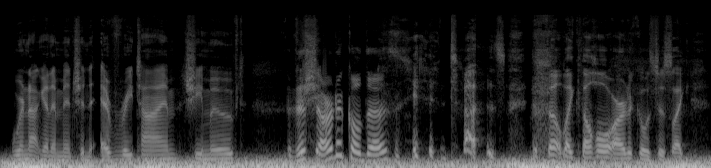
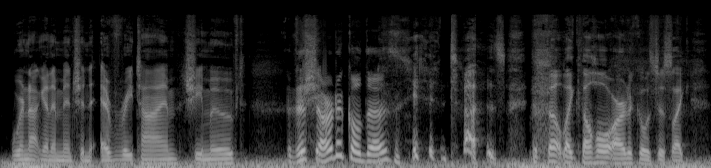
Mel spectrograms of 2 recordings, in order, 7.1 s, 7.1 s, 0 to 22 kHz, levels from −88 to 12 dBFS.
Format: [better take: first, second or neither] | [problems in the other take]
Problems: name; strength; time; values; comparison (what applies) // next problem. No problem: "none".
second | low rumble; loud; throughout; 9 dB below the speech; faint in the second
